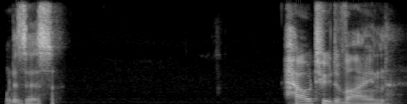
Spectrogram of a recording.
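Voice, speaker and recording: A man streaming a card game live, thinking aloud and chatting with viewers, his voice a bit raspy. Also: sits low, big pitch swings, slow pace, fairly bright tone. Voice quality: slightly raspy. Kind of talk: casual live gameplay chat.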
